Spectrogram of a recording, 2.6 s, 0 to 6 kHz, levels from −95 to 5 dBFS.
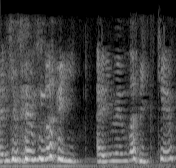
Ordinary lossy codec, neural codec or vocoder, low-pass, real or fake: AAC, 24 kbps; none; 5.4 kHz; real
